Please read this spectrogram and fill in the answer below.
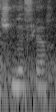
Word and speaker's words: Champ de Fleurs: français, ça, champ de fleurs. Champs de floors? How do you say that? It's Champ de Fleurs.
